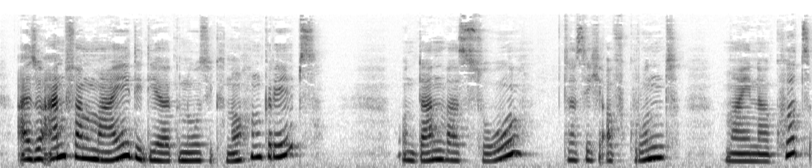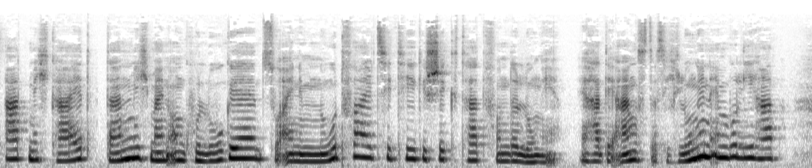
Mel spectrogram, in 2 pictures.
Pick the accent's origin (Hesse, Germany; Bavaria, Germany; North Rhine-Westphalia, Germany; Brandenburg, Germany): Bavaria, Germany; accent: Bavarian; Das ist auch der Grund, warum ich zum Beispiel in meinem Dialekt schwätze. Ich komme aus Bayern und ich fühle mich wohl, wenn ich bayerisch reden kann.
